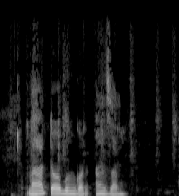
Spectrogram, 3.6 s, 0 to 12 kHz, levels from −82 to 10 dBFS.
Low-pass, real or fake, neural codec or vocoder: 10.8 kHz; real; none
